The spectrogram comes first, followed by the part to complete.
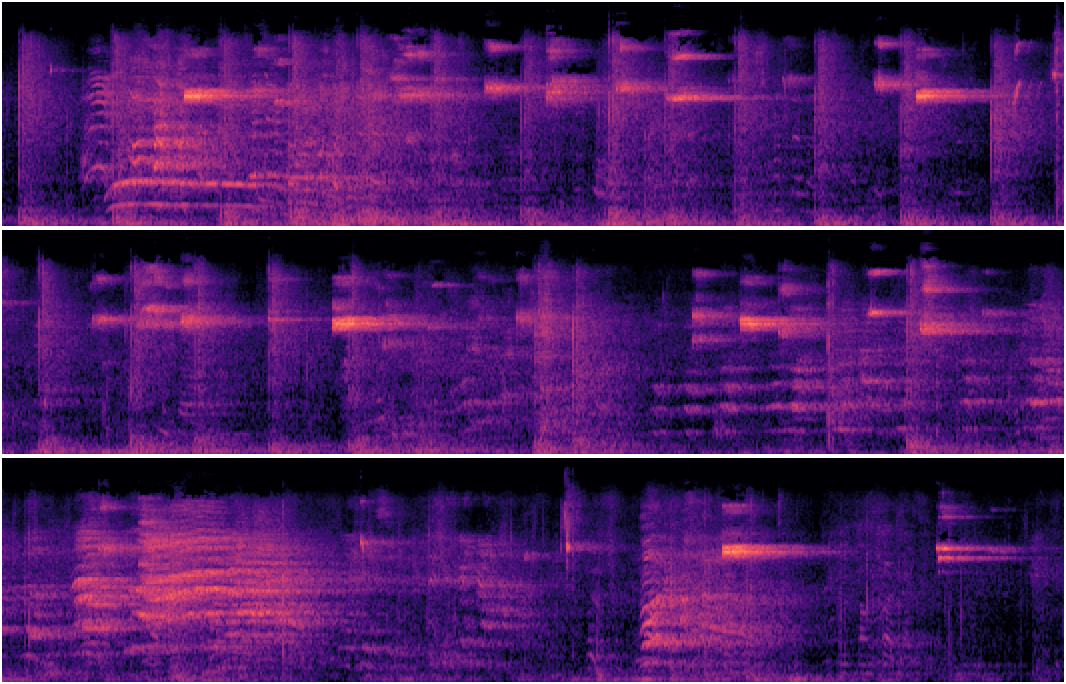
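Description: Family badminton doubles rally in a large, echoing sports hall: a string of sharp racket-on-shuttlecock hits and footfalls, with sneakers squeaking on the wooden floor. Players' voices are heard a few times.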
